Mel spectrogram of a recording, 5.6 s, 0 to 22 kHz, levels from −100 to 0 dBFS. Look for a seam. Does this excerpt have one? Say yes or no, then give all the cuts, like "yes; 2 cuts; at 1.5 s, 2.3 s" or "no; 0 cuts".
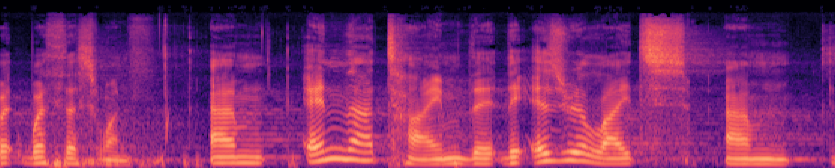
no; 0 cuts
